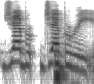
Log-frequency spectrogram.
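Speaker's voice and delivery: "Jebri" said slowly, with a b; careful clarification. Shown as a demonstration. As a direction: spell out "Jebri" by ear, slowly. Clarifying a misheard invented name.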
